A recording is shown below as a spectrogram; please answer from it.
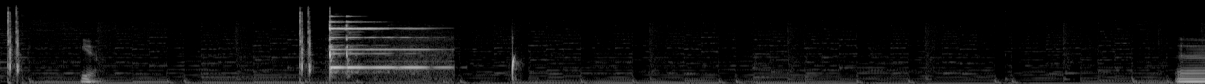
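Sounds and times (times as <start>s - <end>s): quick double click: 0.0s - 0.2s
soft background music: 0.0s - 12.0s
notification bell ding: 3.3s - 4.6s.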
